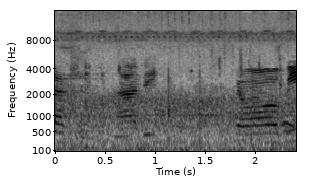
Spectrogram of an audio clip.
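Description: Faint, distant voices in brief snatches over steady outdoor background noise, with no clear racket or ball strike.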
